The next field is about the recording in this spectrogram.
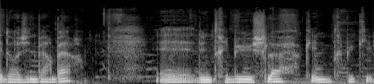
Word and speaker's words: Chleuh: Vous le prononcez bien en plus, hein. – Tribu Chleuh. Chleuh.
